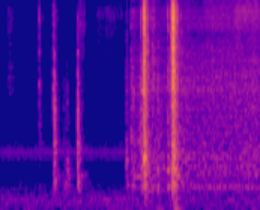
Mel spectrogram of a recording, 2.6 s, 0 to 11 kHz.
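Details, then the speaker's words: Used PS3 with SmackDown vs Raw disc: a few sharp clicks and clunks with brief whirr, nothing spins up; drive clicking and disc not read, same problem suspected with all discs. "that's beyond weird let's try that again that's where the eject button is yeah what the hell is that so i'm going to assume it's the same problem with all these disks"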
